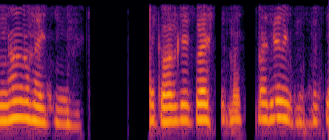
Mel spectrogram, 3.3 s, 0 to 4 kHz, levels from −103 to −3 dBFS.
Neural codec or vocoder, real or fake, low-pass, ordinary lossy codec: codec, 16 kHz, 4.8 kbps, FACodec; fake; 3.6 kHz; none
